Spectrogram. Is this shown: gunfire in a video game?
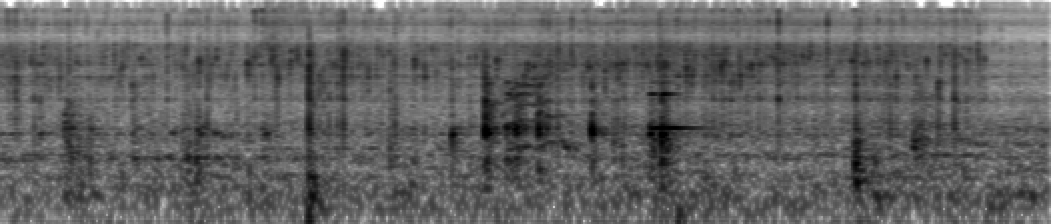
no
